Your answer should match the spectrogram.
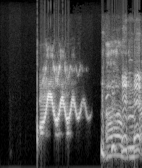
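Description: A zany cartoon whistle wobbles rapidly up and down in pitch for under a second, loud and bright, then cuts off as voices start talking over a busy, noisy moment.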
